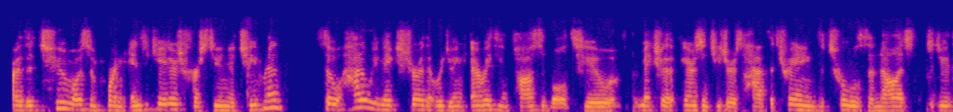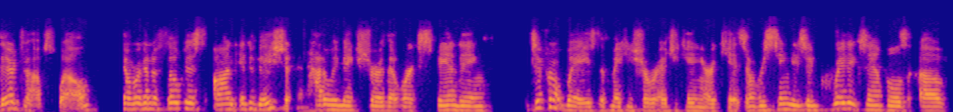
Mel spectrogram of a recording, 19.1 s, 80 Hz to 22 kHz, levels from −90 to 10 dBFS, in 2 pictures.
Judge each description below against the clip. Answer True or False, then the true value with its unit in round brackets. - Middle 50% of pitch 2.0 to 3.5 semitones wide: False (4.2 semitones)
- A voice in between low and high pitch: True (160 Hz)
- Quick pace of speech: True (225 wpm)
